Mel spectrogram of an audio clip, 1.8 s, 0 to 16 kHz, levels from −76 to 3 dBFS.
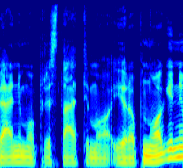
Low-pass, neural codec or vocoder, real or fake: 14.4 kHz; none; real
